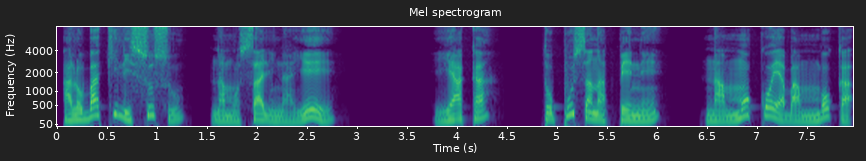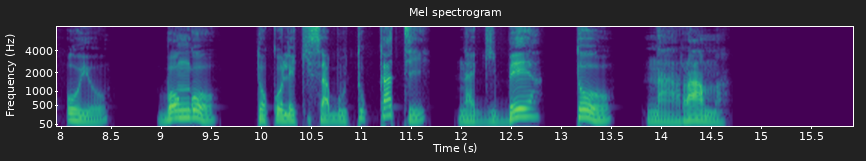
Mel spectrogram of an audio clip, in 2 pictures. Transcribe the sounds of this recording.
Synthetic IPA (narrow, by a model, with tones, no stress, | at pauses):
a˨lo˨ba˦ki˦li˨su˦su˨ | na˨mo˨sa˦li˨na˨je˦ | ja˦ka˦ | to˨pu˦sa˨na˨pɛ˨nɛ˨ | na˨mɔ˦kɔ˦ja˨ba˨mbo˦ka̰˨o˦jo˦ | bo˦ŋɡo˦ | to˨ko˨le˨ki˨sa˨bu˨tu˦ka˦ti˨ | na˨ɡi˨be˦a˦ | to˦ | na˨ʁa˦ma˨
